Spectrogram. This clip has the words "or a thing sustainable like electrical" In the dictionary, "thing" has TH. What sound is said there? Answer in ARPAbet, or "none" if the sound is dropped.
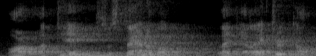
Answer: T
